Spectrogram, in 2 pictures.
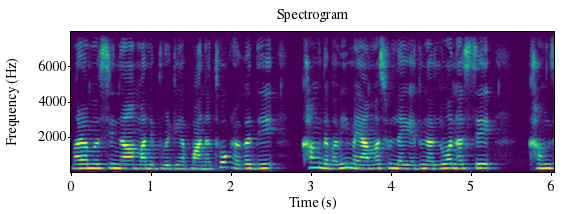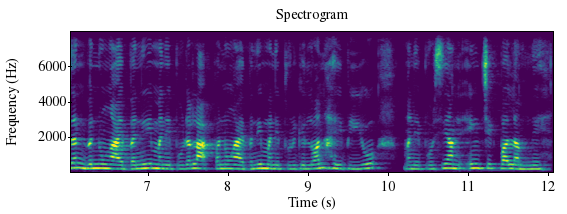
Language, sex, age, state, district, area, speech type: Manipuri, female, 30-45, Manipur, Imphal West, rural, spontaneous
